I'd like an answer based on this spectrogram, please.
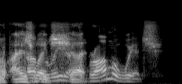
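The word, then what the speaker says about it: Abramović: Abramowitsch, and that's how she wants her name pronounced.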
